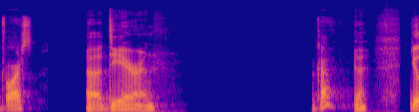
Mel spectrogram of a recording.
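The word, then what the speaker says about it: De'Aaron: coming in tonight smh matt you want to pronounce uh fox's first name for us uh d aaron okay yeah you like darren fox tonight i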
